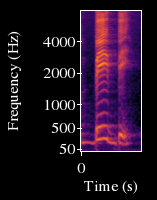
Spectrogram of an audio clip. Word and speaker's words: bébé: C'était de faire des bonnets pour bébé. In bébé, you have two E sounds and the S is silent at the end.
